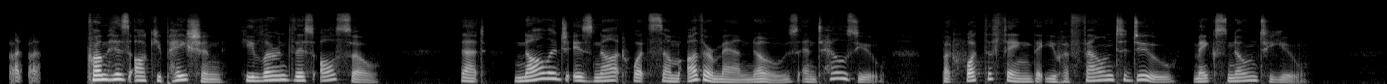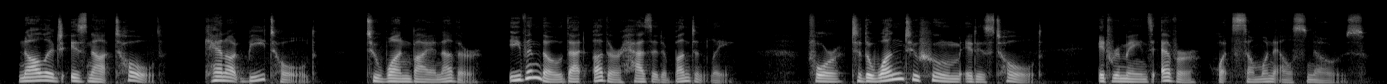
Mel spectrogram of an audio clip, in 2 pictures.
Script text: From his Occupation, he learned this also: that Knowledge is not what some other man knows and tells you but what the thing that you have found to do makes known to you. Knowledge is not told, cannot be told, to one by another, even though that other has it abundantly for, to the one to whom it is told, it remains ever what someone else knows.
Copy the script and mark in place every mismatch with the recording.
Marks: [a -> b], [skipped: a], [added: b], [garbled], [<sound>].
[laugh] From his Occupation, he learned this also: that Knowledge is not what some other man knows and tells you but what the thing that you have found to do makes known to you. Knowledge is not told, cannot be told, to one by another, even though that other has it abundantly for, to the one to whom it is told, it remains ever what someone else knows.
